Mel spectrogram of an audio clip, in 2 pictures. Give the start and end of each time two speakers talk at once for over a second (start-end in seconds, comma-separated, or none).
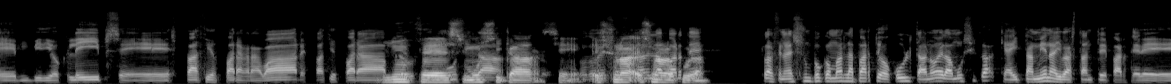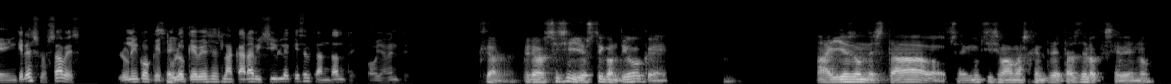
3.7-7.1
